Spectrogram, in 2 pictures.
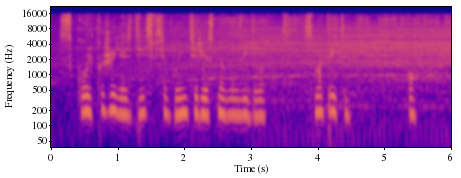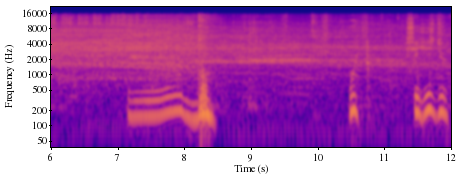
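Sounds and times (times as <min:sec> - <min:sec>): faint high whine: 0:00.0 - 0:12.0
outdoor background noise: 0:00.0 - 0:12.0.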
